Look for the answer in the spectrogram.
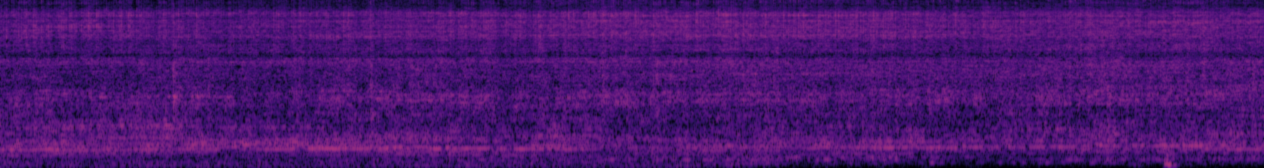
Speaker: there is a note that has some gear noise and you'll hear that as it goes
